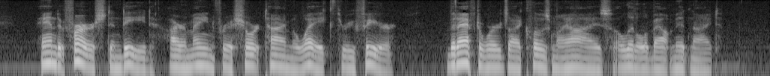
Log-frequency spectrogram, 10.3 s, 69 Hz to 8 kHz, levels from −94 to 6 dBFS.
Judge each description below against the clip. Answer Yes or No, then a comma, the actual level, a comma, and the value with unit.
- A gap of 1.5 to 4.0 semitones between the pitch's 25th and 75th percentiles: Yes, average, 3.6 semitones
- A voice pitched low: Yes, low, 115 Hz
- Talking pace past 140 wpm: No, slow, 135 wpm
